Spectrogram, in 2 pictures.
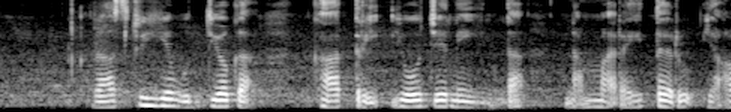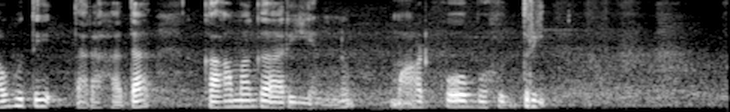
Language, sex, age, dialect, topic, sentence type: Kannada, female, 25-30, Central, agriculture, question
